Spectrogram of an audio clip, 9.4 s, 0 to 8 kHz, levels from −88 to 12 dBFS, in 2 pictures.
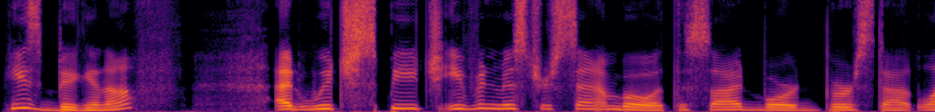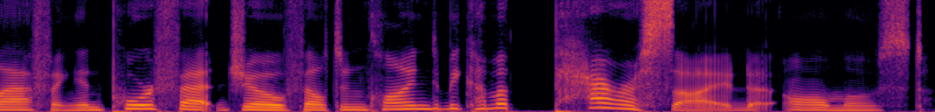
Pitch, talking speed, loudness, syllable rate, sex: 210 Hz, 165 wpm, -20 LUFS, 4.7 syllables/s, female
